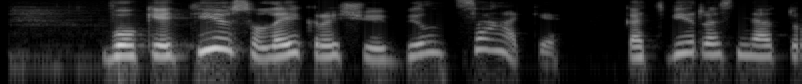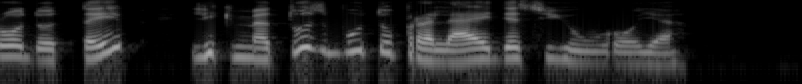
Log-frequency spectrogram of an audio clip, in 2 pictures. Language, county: Lithuanian, Tauragė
